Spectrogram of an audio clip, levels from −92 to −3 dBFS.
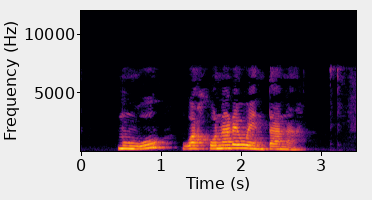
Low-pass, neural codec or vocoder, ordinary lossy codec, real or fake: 7.2 kHz; none; AAC, 64 kbps; real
